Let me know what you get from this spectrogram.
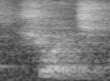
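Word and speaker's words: Scheutz: Did anybody know how to pronounce chute? Is it chutes? Sorry? Schuetz, right, thank you.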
